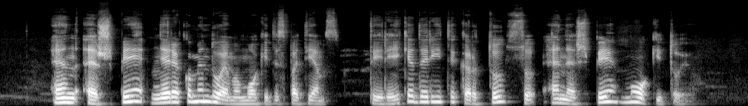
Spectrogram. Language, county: Lithuanian, Panevėžys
